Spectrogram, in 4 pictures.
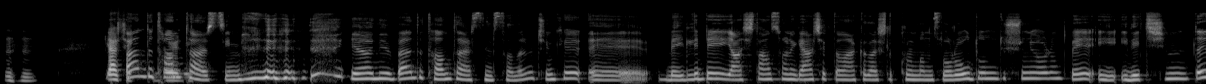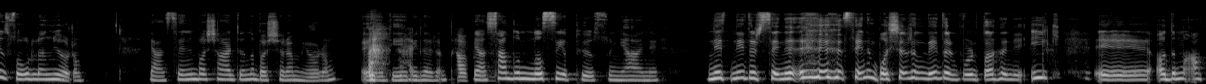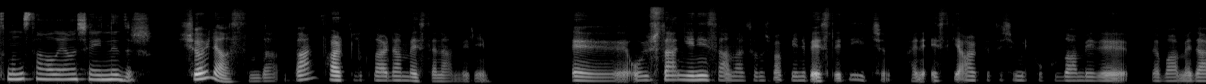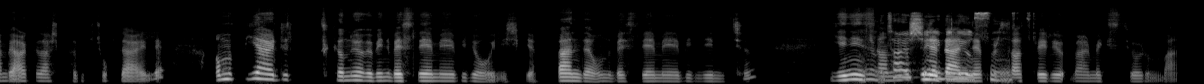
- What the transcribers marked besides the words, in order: other background noise; chuckle; chuckle; chuckle
- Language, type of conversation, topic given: Turkish, podcast, Hobilerin sana yeni insanlarla tanışma fırsatı verdi mi?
